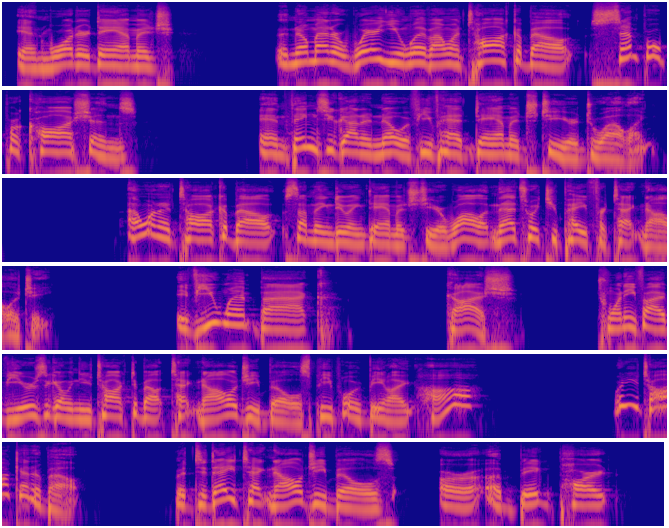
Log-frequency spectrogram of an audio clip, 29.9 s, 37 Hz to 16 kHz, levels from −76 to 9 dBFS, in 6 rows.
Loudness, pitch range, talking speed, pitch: -20 LUFS, 155-210 Hz, 155 wpm, 180 Hz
